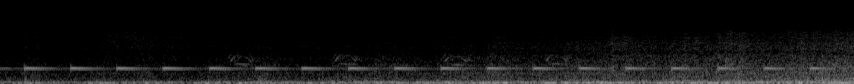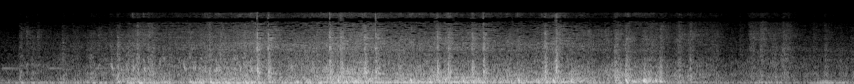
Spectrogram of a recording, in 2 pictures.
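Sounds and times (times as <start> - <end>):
level-crossing bell dinging: 0.0 - 9.5
diesel train passing: 0.0 - 17.0
wheels clacking over rail joints: 8.2 - 17.0.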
